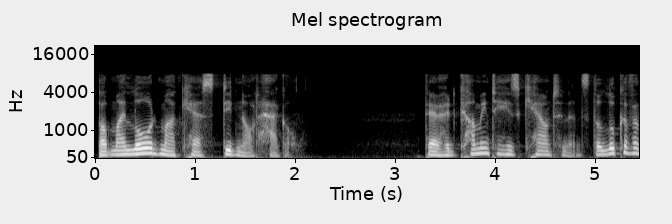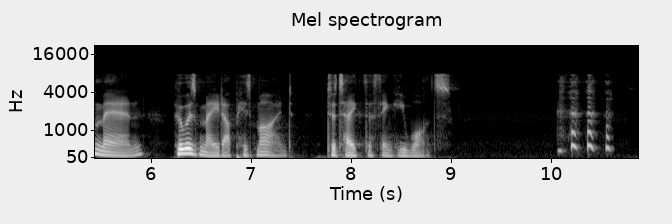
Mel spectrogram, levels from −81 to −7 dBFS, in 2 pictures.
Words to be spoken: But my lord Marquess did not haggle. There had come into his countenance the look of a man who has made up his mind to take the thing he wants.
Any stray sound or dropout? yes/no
yes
